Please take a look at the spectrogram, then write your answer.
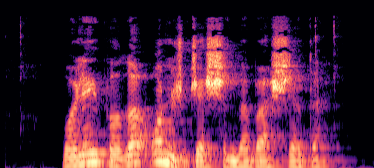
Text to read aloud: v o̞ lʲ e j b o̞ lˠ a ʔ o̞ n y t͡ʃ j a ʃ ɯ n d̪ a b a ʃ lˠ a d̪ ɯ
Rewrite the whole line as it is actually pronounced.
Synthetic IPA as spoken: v o̞ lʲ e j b o̞ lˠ a ʔ o̞ n y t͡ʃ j a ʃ ɯ n d̪ a b a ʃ lˠ a d̪ ɯ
